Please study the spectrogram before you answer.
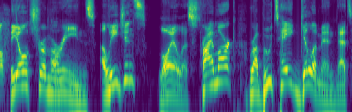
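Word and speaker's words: Roboute Guilliman: Primark Rabbout Gilaman.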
